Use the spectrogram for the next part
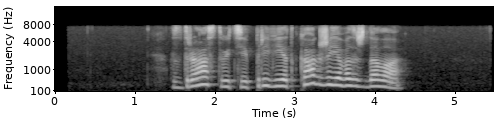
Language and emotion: Russian, positive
